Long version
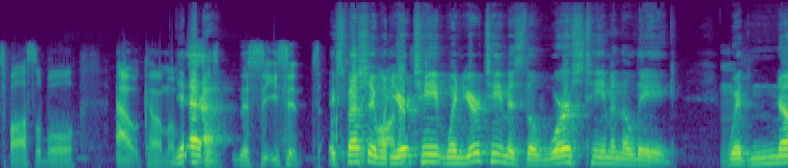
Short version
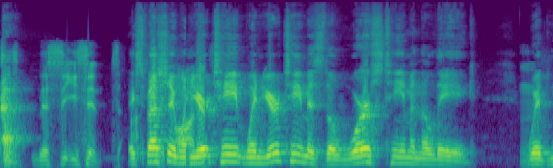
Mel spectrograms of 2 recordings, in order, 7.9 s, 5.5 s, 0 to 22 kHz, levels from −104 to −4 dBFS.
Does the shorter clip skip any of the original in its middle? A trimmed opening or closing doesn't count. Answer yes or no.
no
